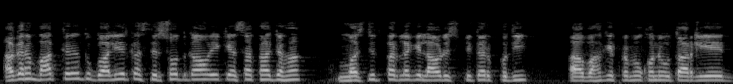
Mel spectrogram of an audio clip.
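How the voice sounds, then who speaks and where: A male field reporter with an Indian accent and a high-pitched voice. He reports live without a script, pausing often on fillers. The link audio is dull and lo-fi. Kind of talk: unscripted live news report.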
